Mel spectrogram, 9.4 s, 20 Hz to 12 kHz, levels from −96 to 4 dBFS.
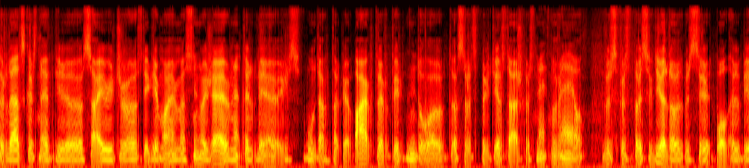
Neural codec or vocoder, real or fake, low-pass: autoencoder, 22.05 kHz, a latent of 192 numbers a frame, VITS, trained on many speakers; fake; 9.9 kHz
